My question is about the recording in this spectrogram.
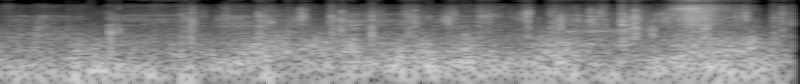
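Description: A runner's footfalls on a paved path, a quick steady rhythm of knocks, under a steady low rumble of wind on the microphone.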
